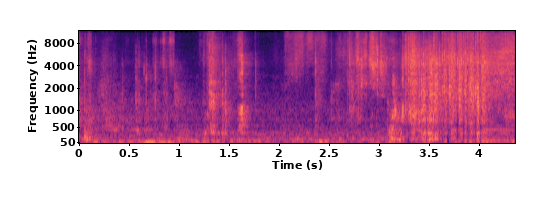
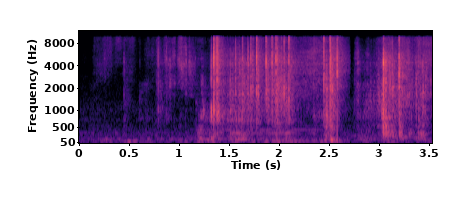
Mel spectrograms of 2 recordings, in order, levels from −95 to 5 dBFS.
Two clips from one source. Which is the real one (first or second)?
second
